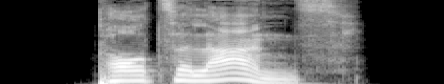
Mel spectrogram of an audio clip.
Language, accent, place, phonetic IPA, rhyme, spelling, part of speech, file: German, Germany, Berlin, [pɔʁt͡sɛˈlaːns], -aːns, Porzellans, noun, De-Porzellans.ogg
- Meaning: genitive singular of Porzellan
